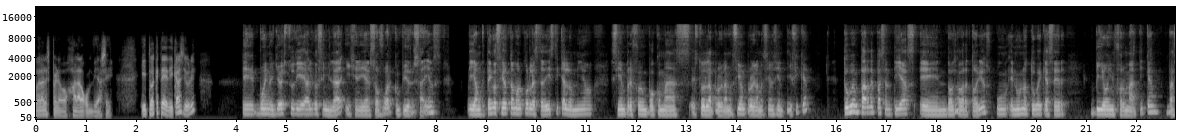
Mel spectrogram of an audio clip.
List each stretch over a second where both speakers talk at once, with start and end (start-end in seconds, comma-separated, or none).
none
